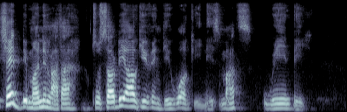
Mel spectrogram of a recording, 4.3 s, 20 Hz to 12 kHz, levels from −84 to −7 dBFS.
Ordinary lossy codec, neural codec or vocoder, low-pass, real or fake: none; codec, 24 kHz, 0.9 kbps, WavTokenizer, small release; 10.8 kHz; fake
